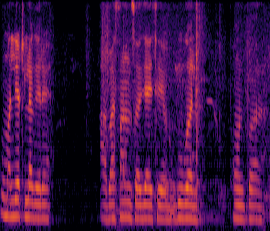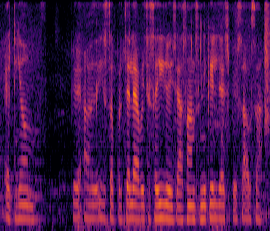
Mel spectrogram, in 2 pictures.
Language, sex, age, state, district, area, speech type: Maithili, female, 30-45, Bihar, Madhepura, rural, spontaneous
